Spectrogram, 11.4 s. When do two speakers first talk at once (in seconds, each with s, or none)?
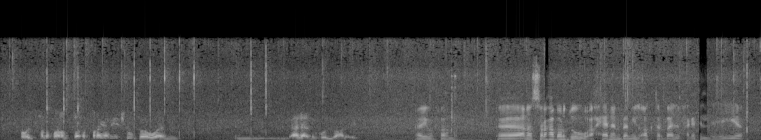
none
